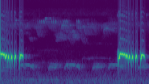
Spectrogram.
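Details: Zebra dove calling to lure others into a trap: two rapid stuttered phrases of five or six soft rolling notes about two seconds apart, faint chirps from other birds between them.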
